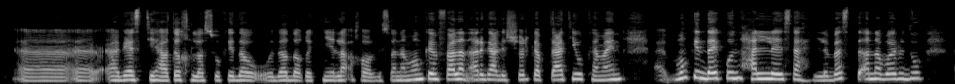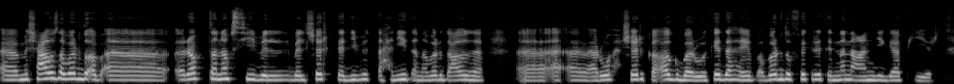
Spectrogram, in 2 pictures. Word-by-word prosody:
آآ، 175 -3 -5
أجازتي 205 0 +3
هتخلَص 185 -1 0
وكده 190 0 0
وده 180 +2 -2
ضاغطني، 185 0 -3
لأ 195 +1 -1
خالص، 175 -2 -6
أنا 195 0 -1
ممكن 245 +4 +5
فعلًا 235 -1 +4
أرجَع 225 0 +3
للشركة 220 +2 -1
بتاعتي 215 +4 +1
وكمان 225 -1 +1 0.4
ممكن 280 +6 +2
ده 270 - +9
يكون 280 +1 +3
حَل 250 -2 +6
سهل، 190 -5 -2
بس 255 +6 0
أنا 250 +1 +3
برضه 250 +2 +1 0.3
آآ 210 0 -3
مش 230 +2 -1
عاوزة 270 +2 +4
برضه 255 0 +3
أبقى 205 -3 -4
رابطة 250 +3 0
نفْسي 245 -1 0
بال 205 0 -2
بالشركة 215 +3 -3
دي 210 +1 -2
بالتحديد، 225 0 -3
أنا 190 -1 -6
برضه 205 -1 -4
عاوزة 200 0 -2 0.4
آآ 180 0 -7 0.2
أ 190 -2 -7
أرُوح 210 +3 -3
شركة 225 -3 -2
أكبَر 200 -4 +1
وكده، 225 +4 0
هيبقى 195 -1 -4
برضه 230 +2 +1
فكرة 230 0 -3
إن 200 +1 -3
أنا 215 -2 -1
عندي 195 0 -2
Gap - - -6 0.2
year. 165 -2 -10
210 Hz, 160 wpm, -22 LUFS, 195-240 Hz, 0.4 s, ده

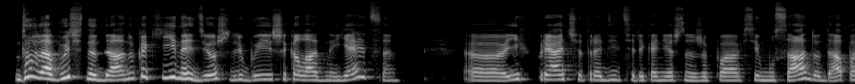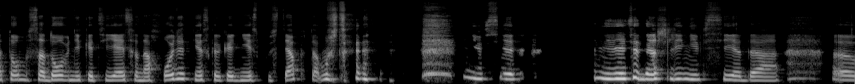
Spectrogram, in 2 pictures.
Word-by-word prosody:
Тут 330 +8 +4
обычно, 270 +1 +7
да. 205 0 +5
Ну, 265 +4 -3
какие 335 -2 +3
найдёшь- 240 - +2
любые 215 +2 -4
шоколадные 200 -6 -1
яйца. 210 - -4 0.6
А 180 -1 -2
их 240 +6 -4
прячут 225 -1 +1
родители, 200 -1 -6
конечно 185 -1 -5
же, 180 +1 -6
по 185 0 -3
всему 190 0 -5
саду, 195 +4 +2
да. 180 +1 -1
Потом 215 0 -5
садовник 200 0 -2
эти 195 +1 -4
яйца 195 0 -2
находит 215 +8 -2
несколько 200 -1 -3
дней 190 +1 -5
спустя, 195 +2 -5
потому 230 +1 -4
что 235 +2 -4 1.2
Не 285 -6 -1
все 250 -1 -1 0.8
не 280 -3 +4
эте 260 +5 +6
нашли, 255 +1 +2
не 235 -2 0
все, 220 -3 -5
да. 180 -1 -5 0.5
А 200 -1 -4
210 Hz, 135 wpm, -24 LUFS, 190-245 Hz, 1.2 s, обычно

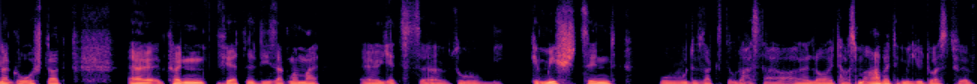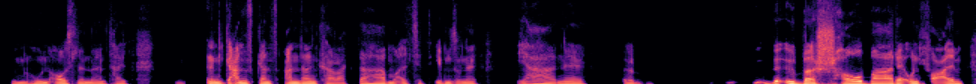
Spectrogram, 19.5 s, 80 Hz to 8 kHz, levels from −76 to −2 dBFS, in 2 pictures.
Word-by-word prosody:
'ner 105 -4 +1
Großstadt, 150 - -4 0.6
äh, 120 +2 +1
können 120 -4 +3
Viertel, 140 -2 -2
die, 105 -3 -6
sagen 105 +1 -6
wir 100 - -1
mal, 95 +1 -2 0.4
äh, 95 - -5
jetzt, 95 -2 -7
äh, 90 +3 -7
so 90 -2 -8 0.5
gemischt 125 +11 +2
sind, 125 -1 +1 0.4
wo 95 -3 -7
wo 100 - -4
du 100 +1 -8
sagst, 95 +5 -11
du 120 - -10
da - - -9
hast 90 +4 -10
da 105 0 -9
Leute 90 +1 -5
aus 100 - -5
'm 120 - 0
Arbeitermilieu, 120 -6 -2
du 110 0 -5
hast 105 -1 -8
f 110 -2 -8
hm, 140 -4 -4
'nen 135 - -4
hohen 115 0 +1
Ausländeranteil, 120 -5 -2 0.8
'nen 130 -5 +5
ganz, 195 -1 +4
ganz 145 -2 +2
anderen 140 +3 +4
Charakter 115 - -4
haben 140 -1 +1
als 130 +1 -6
jetzt 135 -4 -12
eben 135 0 -1
so 120 - -6
'ne, 115 -1 -2 0.4
ja 120 +7 -1
'ne, 115 -1 -1 0.4
ähm, 105 +9 -4 1.1
ü - - -5
übe 190 -5 +5
überschaubare 155 +1 +6
und 155 -3 +3
vor 130 - +1
allem 160 +3 +3
120 Hz, 165 wpm, -22 LUFS, 105-140 Hz, 1.1 s, überschaubare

